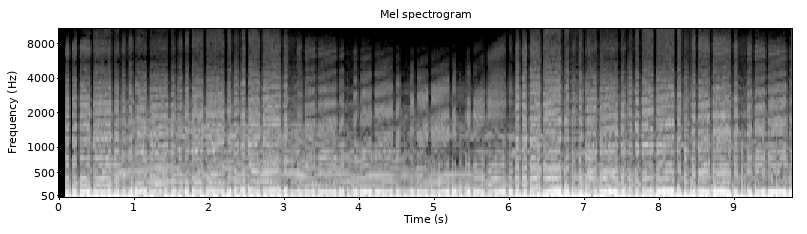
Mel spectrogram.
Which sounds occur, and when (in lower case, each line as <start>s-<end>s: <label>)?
0.1s-9.7s: music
